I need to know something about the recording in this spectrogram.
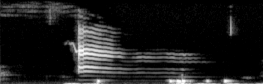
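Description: A cat lets out a loud, drawn-out meow, its harmonics sweeping downward, followed by a few short thumps and scuffling noises close to the microphone, with no one speaking.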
